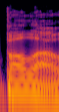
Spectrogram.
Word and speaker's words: Bolo: Blood Sport and Bolo Young like the thing with Boo Young is that pronouncing Bolo like a bolo tie.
